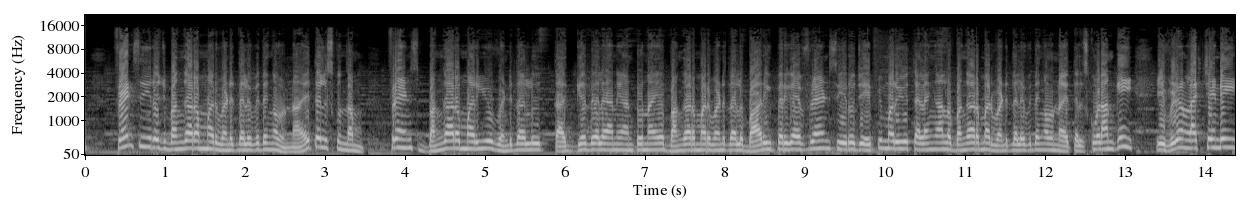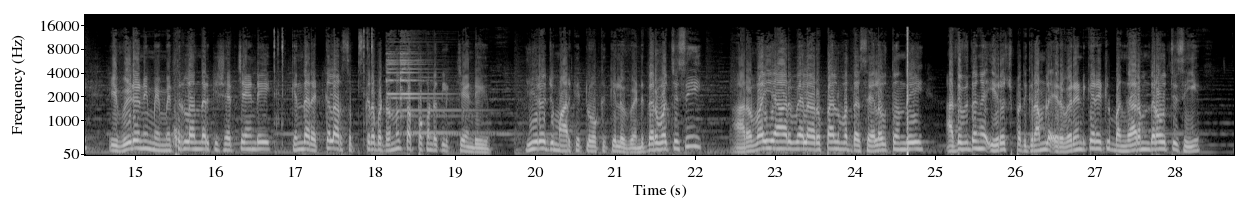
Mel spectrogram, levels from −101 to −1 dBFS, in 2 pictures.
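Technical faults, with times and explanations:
24.65 s, file tags played as audio: a brief harsh rasp with hard edges, where a block of text metadata was decoded as samples. The byte values give a loud buzz biased to one side, seen as a thin vertical broadband stripe and an off-centre waveform block.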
